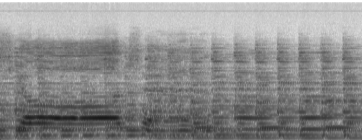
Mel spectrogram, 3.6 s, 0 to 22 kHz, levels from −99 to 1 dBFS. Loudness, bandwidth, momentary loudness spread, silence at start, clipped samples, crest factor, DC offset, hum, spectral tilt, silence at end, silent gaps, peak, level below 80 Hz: -17 LUFS; 19 kHz; 10 LU; 0 s; under 0.1%; 14 dB; under 0.1%; none; -5 dB/octave; 0 s; none; -4 dBFS; -40 dBFS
